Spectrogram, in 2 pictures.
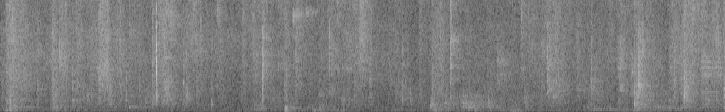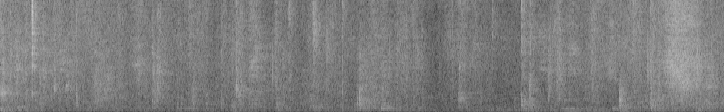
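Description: A woman speaks at a distance in a room with some echo.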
